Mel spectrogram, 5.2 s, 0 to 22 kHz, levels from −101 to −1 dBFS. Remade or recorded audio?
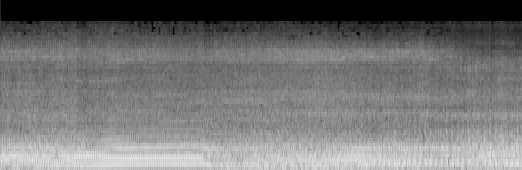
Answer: recorded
